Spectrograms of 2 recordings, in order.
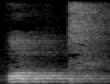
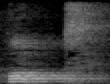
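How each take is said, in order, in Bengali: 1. শব্দটি t উচ্চারণে শেষ হয়। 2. শব্দটি t উচ্চারণে শেষ হয়।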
